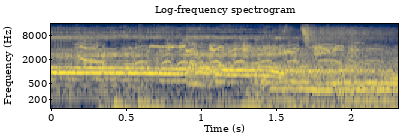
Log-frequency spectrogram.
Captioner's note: birds squawking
